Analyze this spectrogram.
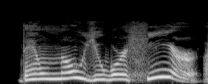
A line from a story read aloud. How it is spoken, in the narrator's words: I shouted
